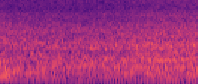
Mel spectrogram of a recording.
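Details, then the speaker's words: Honda CR-V freshly started after an engine reseal with valve lash rechecked, idling: quiet, steady hum. The prior tapping is gone and the valvetrain sounds properly adjusted. "and listen how quiet it is it's not tapping no more"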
